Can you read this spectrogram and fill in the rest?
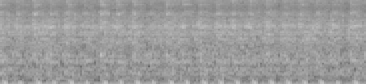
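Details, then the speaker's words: Used Honda Beat eSP scooter, possibly dropped: steady idle thumping about eight times a second with a light metallic jingle from the CVT; mechanic suspects a loose plate at the rear pulley. Engine otherwise runs smoothly. "ini ada sedikit rasa E ini ya mengganggu di bagian CPT ini bunyi seperti kemerincing ini ya"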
